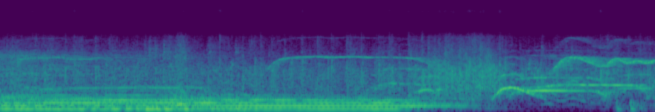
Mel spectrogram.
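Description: Live rock band's electric guitars and bass holding a final sustained chord that stops about four seconds in. An audience applauds and whistles over it.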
